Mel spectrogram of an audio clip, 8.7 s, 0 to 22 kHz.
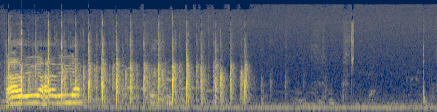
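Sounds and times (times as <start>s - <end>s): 
church audience clapping in praise at a morning service: 0.0s - 5.8s
low constant hum: 0.0s - 8.7s
speech: 0.1s - 1.8s.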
